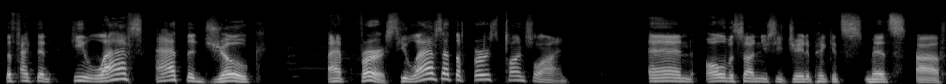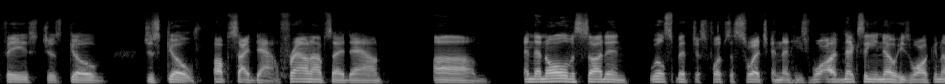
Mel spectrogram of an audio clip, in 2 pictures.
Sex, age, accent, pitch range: male, 20-39, American, 110-155 Hz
